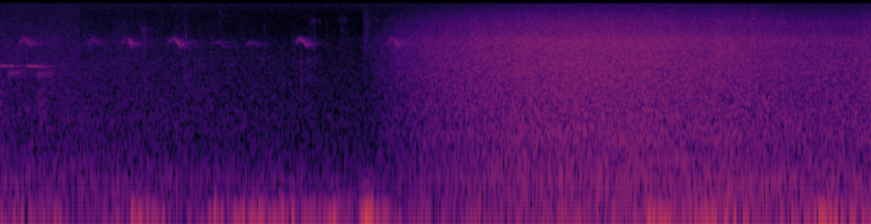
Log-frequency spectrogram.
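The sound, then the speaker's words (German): Wind rustles through the lobed leaves and firm branches of an oak tree as a steady, dense hiss with a strong high-frequency rustle, swelling louder about halfway through and staying full, with a few faint bird chirps high in the background early on. “Im Gegensatz zum ruhigeren Rauschen der Rotbuche hat das Rauschen der Eiche durch die gelappten Blätter und die festeren Äste einen stark ausgeprägten hochfrequenten Raschelanteil.”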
